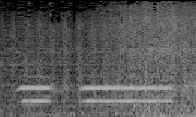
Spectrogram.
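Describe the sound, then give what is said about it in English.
An express train rushes by with a rumbling roar while its whistle sounds two steady two-tone blasts, a short one followed by a longer one, loud. “thundered past, blowing his whistle and making lots of noise.”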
